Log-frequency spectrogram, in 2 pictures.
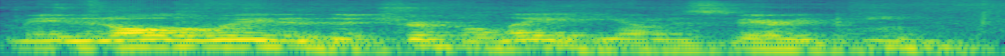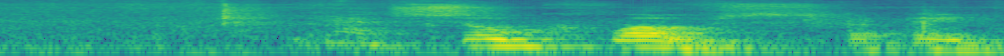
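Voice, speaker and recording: A man's voice: medium pitch, brisk, mellow, close to an everyday voice. A man acting a modest, hopeful young ballplayer in a staged play reading. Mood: hopeful, sincere. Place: theatre staged reading, recorded from off. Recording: echoey room, distant mic, background noise.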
